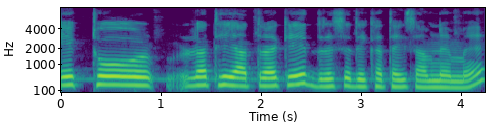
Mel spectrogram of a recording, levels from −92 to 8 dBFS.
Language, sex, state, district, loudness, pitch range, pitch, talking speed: Bhojpuri, female, Uttar Pradesh, Deoria, -14 LUFS, 195-240 Hz, 215 Hz, 155 wpm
